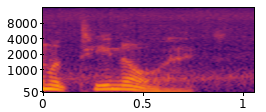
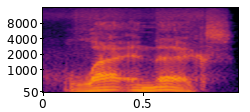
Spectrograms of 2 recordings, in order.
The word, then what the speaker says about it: Latinx: x or just Latinos are you saying Latino eggs because that's like the common thing to say today isn't it don't sing that I'm sorry even then he said it wrong wow it's latinx oh don't see this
